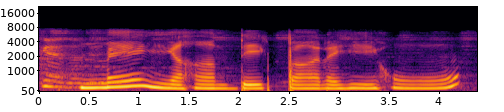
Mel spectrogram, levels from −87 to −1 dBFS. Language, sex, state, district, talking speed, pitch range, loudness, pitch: Hindi, female, Madhya Pradesh, Bhopal, 80 wpm, 170-210 Hz, -15 LUFS, 175 Hz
